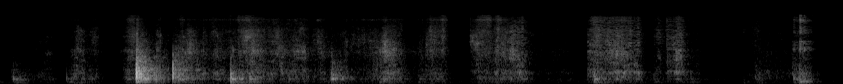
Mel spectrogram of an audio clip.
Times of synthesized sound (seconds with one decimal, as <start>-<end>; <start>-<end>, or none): 0.5-5.5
